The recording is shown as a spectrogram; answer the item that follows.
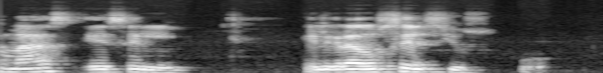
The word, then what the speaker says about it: Celsius: es el el grado Celsius o grados centígrados como se le dice No mejor dicho es de otra forma correcta es grados celsus y bueno el mol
